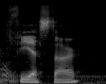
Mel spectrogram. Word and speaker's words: Fiestar: It's Fiesta and Star. Fiestar.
